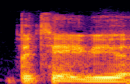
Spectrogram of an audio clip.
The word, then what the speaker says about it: Batavia: Batavia.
